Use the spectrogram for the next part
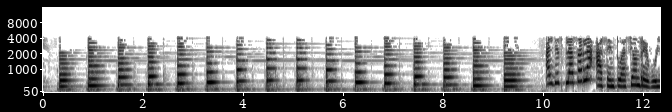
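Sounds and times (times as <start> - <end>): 
musical scale of plucked-sounding notes stepping upward: 0.0 - 9.8
speech: 10.6 - 12.3.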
